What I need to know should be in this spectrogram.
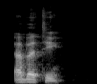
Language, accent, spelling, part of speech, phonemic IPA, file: French, France, abattée, noun, /a.ba.te/, LL-Q150 (fra)-abattée.wav
- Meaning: 1. a movement of the boat that brings it closer to tailwind 2. a sudden nosedive of an aircraft due to a speed loss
